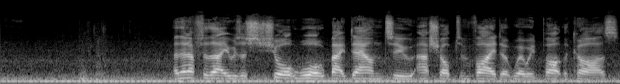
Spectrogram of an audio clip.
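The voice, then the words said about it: Speaker's own regional accent. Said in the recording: “hate my accent.”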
